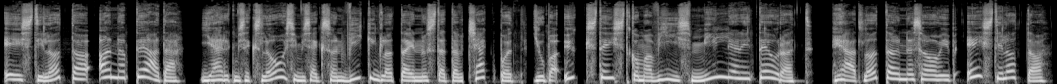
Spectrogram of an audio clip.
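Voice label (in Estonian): Voice Over women Estonian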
